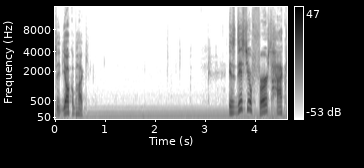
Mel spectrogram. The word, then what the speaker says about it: Jakob haQ: So basically, Jakob haQ. That's how you pronounce my name.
